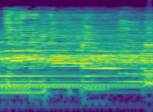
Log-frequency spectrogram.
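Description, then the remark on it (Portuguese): A loud, sustained roar of a concert crowd in Recife shouting and whooping, with the band's held tones ringing underneath throughout the short burst. “Quem tá feliz, joga a mão e dá um grito, Recife!”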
